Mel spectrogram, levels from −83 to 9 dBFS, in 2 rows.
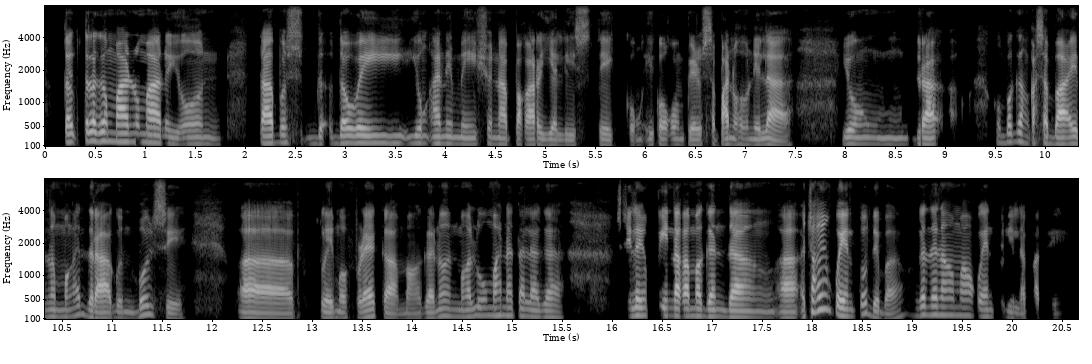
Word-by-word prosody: ta 170 0 +3
talagang 195 0 +4
mano-mano 175 -4 +5
'yon. 135 0 -5 0.4
Tapos 150 +1 +4
the 135 +3 -8
the 150 +2 +2
way 155 0 +3 0.4
'yong 150 0 -5
animation, 135 -2 -3
napaka-realistic 115 -2 -2
kung 110 +2 -12
iko-compare 115 -1 -4
sa - - -3
panahon 120 - 0
nila 115 -5 +3 0.6
'yong 135 -1 -3 0.5
Dra 130 0 +4 0.6
kumbaga 175 +4 -4
ang - - -16
kasabay 135 +1 +4
ng 140 0 -5
mga 140 +5 -6
'yan - - -18
Dragon 115 +1 +3
Balls, 170 +10 -5
eh, 100 -1 -10 0.5
ah, 105 -2 +3 0.2
Flame 115 -1 -2
of 115 - -6
Recca, 125 -7 +2
mga 105 +3 -5
gano'n. 155 0 -5
Mga 140 0 -4
luma 165 0 -4
na 160 - -4
talaga. 130 -6 -5 0.5
Sila 165 +2 +2
'yong 165 - -5
pinakamagandang, 145 -6 +3
ah 120 0 +2
at - - -6
saka 275 +5 +3
'yong 290 - -7
kuwento, 155 +4 +5
'di - - -4
ba? 105 +9 -8
Ang 165 -4 -32
ganda 180 +1 0
ng 170 0 -2
mga 165 -2 -4
kuwento 145 -2 -5
nila 105 -3 -9
pati 100 0 -15
135 Hz, 155 wpm, -26 LUFS, 115-155 Hz, 0.6 s, mano-mano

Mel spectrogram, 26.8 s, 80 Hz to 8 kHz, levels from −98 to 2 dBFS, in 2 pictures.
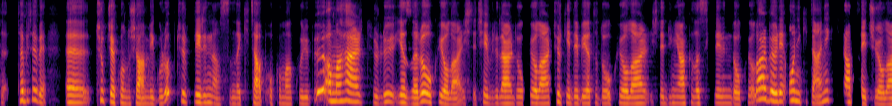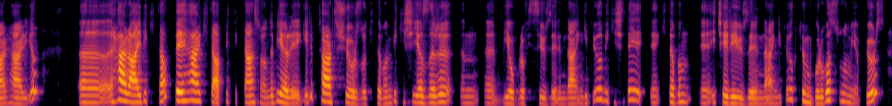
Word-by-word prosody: t - - -17
tabii, 250 0 0
tabii. 250 -8 -3 0.3
Eee, 195 -1 +2
Türkçe 255 -6 0
konuşan 170 -2 -1
bir 170 - -7
grup, 475 +1 -2
Türklerin 200 -3 -1
aslında 165 0 -10
kitap 165 +1 -2
okuma 165 -3 -8
kulübü 165 +2 -9
ama 235 -2 +5
her 225 -3 +7
türlü 200 -3 -8
yazarı 190 +1 +3
okuyorlar, 195 -7 +2
işte, 165 - -17
çeviriler 175 -2 0
de 175 - -8
okuyorlar, 175 0 0
Türk 220 -2 -5
edebiyatı 180 0 -4
da 175 - -7
okuyorlar, 175 -1 0
işte, 175 -2 -12
dünya 175 0 -1
klasiklerini 180 0 -8
de - - -2
okuyorlar. 260 - +2
Böyle, 235 -2 +6
12 245 -4 0
tane 255 +4 -4
kitap 215 -5 -2
seçiyorlar 160 -2 -1
her 165 -2 +1
yıl. - - -3 0.6
Eee, 195 - -1 0.5
her 260 -3 +10
ay 200 -2 +8
1 235 - -5
kitap 235 - -3
ve 245 -1 +10
her 245 -1 +5
kitap 245 -3 +1
bittikten 195 -2 0
sonra 180 -3 -11
da 190 - -5
bir 220 -3 +3
araya 175 -2 +2
gelip 360 -3 -10
tartışıyoruz 215 - +3
o 165 - -7
kitabın. 165 +1 -8
1 230 - -9
kişi 200 0 -12
yazarı 190 +2 -1
ııı, 180 0 -14
eee, 170 0 -10
biyografisi 165 0 -5
üzerinden 160 +1 -6
gidiyor, 260 +9 -5
1 240 - -7
kişi 200 +4 -15
de, 265 -2 -2
eee, 185 - -10
kitabın, 210 +3 -6
eee, 180 0 -9
içeriği 180 -3 0
üzerinden 160 +1 -4
gidiyor. 275 +11 -9
Tüm 210 -6 -1
gruba 170 +10 +2
sunum 230 -6 -9
yapıyoruz. 460 - -1
185 Hz, 170 wpm, -26 LUFS, 170-225 Hz, 0.6 s, her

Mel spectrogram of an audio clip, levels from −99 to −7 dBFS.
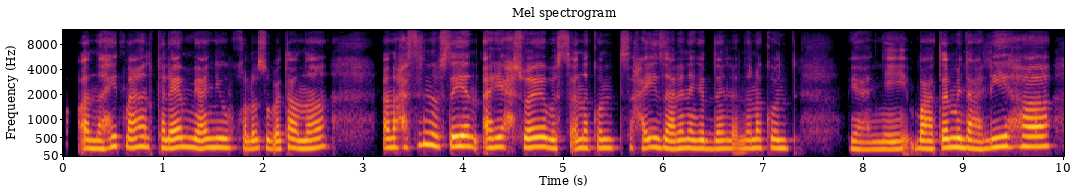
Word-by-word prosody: أ 225 - 0
نهيت 225 +5 0
معاها 240 +3 +2
الكلام 245 0 +1
يعني 235 +2 +2
وخلاص 225 -2 -3
وبعدت 205 +1 -2
عنها 230 +3 +1 0.6
أنا 235 +1 +1
حسيت 245 +5 -5
نفسيًا 270 -3 +3
أريح 250 +2 0
شوية، 250 +1 +3
بس 225 -2 -2
أنا 225 +1 0
كنت 225 0 -4
حقيقي 230 +2 -1
زعلانة 220 0 +1
جدًا 210 -1 0
لأن 215 0 -5
أنا 220 +1 0
كنت 220 -1 -2 0.5
يعني 195 +1 -3
باعتمد 230 +3 +3
عليها 255 +5 +1
230 Hz, 150 wpm, -24 LUFS, 215-245 Hz, 0.6 s, نفسيًا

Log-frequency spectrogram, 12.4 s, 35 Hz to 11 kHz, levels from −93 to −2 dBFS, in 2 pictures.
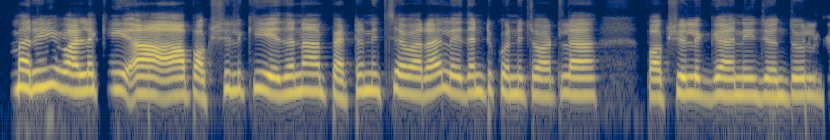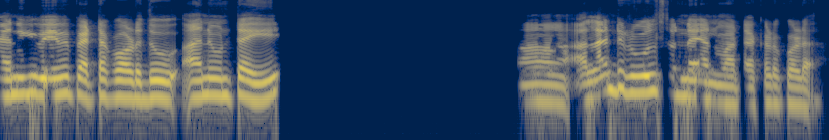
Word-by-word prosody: మరి 300 0 +5 0.2
వాళ్ళకి 270 +2 +3 0.2
ఆ, - - +9 0.2
ఆ - - +8
పక్షులకి 275 +7 -2
ఏదైనా 240 +4 +2 0.2
పెట్టనిచ్చేవారా? 245 +1 0
లేదంటే 245 +2 -1
కొన్ని 230 -2 -1
చోట్ల 220 +2 -2 0.6
పక్షులకి 220 0 +1
గాని, 225 0 +1
జంతువులకి 220 0 -2
గాని 220 +2 -1
ఇవేమి 225 +1 +1
పెట్టకూడదు 200 0 -1 0.3
అని 225 +2 -2
ఉంటాయి. 200 -3 -1 1.9
ఆ! - - -9 0.4
అలాంటి 255 +10 -2
రూల్స్ 245 +1 0
ఉన్నాయనమాట 185 -7 -5
అక్కడ 165 +2 -11
కూడా. 150 -3 -7
225 Hz, 115 wpm, -18 LUFS, 205-250 Hz, 1.9 s, ఆ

